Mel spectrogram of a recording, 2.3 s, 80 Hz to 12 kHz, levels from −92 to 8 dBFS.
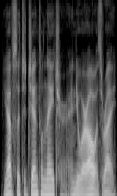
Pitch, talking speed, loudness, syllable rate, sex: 110 Hz, 280 wpm, -18 LUFS, 7.2 syllables/s, male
